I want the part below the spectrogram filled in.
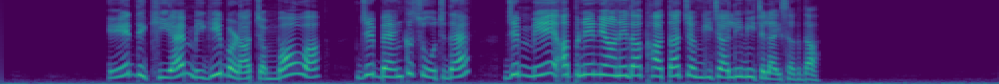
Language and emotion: Dogri, disgusted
